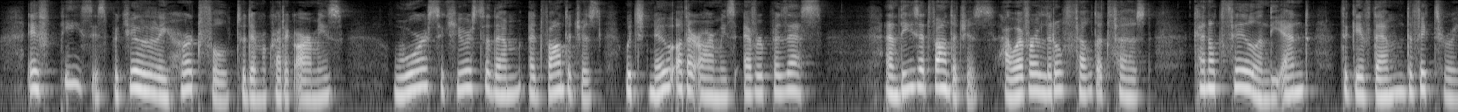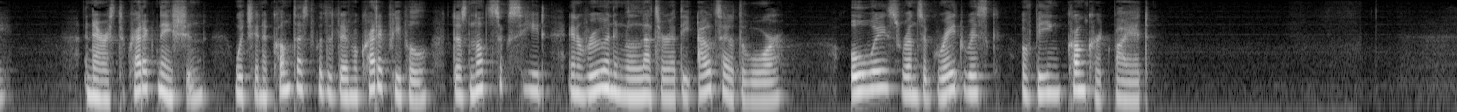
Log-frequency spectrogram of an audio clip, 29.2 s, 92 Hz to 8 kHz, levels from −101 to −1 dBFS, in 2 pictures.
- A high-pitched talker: Yes, high, 195 Hz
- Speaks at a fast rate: No, average, 145 wpm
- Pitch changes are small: No, average, 3.8 semitones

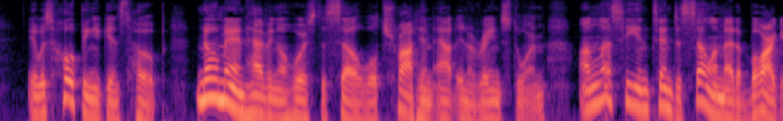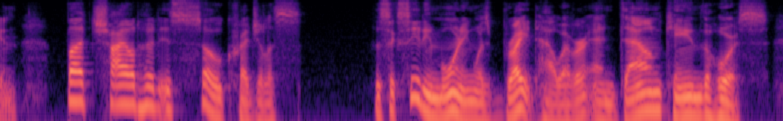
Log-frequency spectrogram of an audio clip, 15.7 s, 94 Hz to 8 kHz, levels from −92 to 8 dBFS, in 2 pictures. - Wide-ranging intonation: Yes, wide, 7.1 semitones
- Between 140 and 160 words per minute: No, average, 170 wpm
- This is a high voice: No, low, 110 Hz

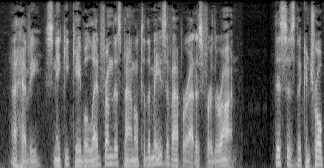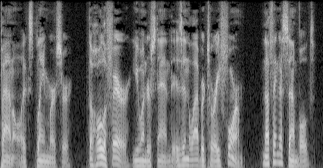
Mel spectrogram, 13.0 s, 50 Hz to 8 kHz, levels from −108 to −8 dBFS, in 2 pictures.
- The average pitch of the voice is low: Yes, very low, 95 Hz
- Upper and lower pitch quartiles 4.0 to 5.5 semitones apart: Yes, average, 4.6 semitones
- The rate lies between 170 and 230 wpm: No, average, 155 wpm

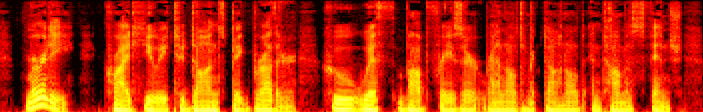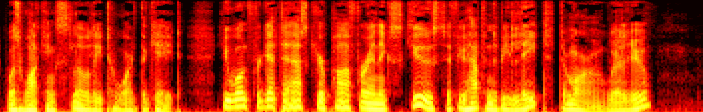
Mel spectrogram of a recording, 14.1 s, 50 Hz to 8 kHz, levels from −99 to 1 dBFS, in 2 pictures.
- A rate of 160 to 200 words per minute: Yes, average, 180 wpm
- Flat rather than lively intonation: No, average, 4.2 semitones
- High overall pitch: No, very low, 90 Hz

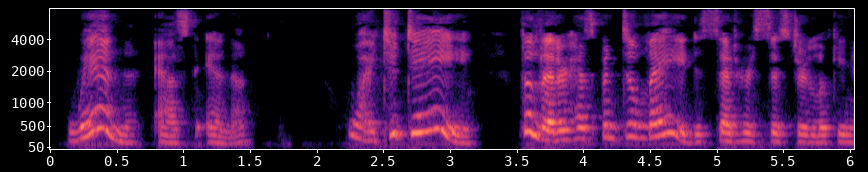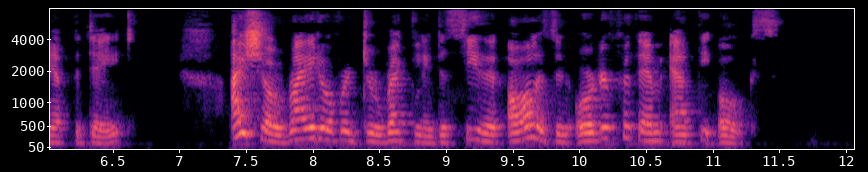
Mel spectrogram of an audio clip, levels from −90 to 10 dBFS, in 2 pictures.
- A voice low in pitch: No, medium, 180 Hz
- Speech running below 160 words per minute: No, average, 175 wpm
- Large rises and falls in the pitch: Yes, wide, 7.6 semitones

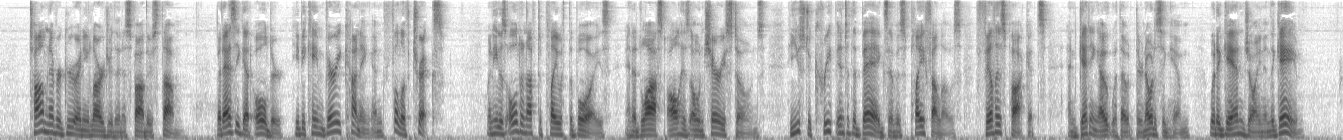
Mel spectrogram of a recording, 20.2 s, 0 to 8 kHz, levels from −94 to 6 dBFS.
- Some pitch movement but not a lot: No, wide, 7.8 semitones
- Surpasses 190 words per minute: Yes, average, 200 wpm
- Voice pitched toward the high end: No, low, 115 Hz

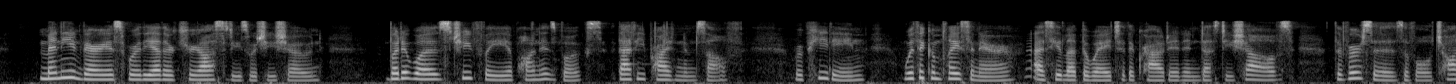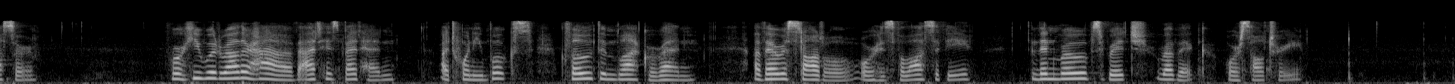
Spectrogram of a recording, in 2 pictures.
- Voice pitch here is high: Yes, high, 220 Hz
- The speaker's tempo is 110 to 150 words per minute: Yes, average, 145 wpm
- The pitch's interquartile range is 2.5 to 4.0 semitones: Yes, average, 3.7 semitones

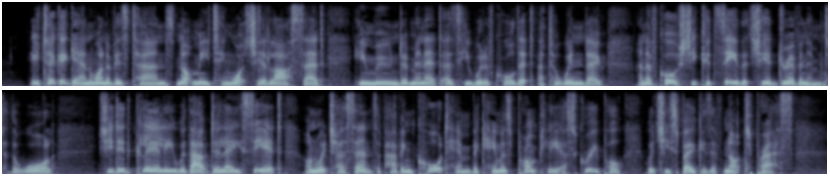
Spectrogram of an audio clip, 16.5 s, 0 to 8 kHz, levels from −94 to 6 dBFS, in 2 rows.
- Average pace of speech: No, fast, 250 wpm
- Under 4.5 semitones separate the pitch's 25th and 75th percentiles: Yes, average, 2.7 semitones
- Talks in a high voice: Yes, high, 195 Hz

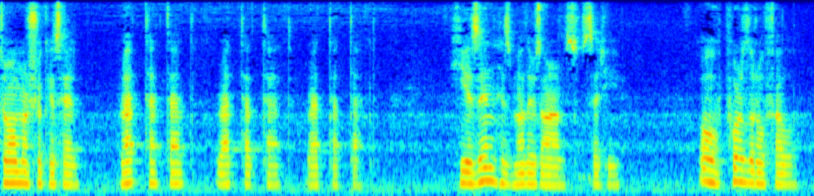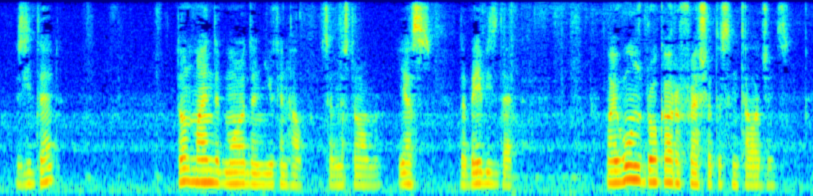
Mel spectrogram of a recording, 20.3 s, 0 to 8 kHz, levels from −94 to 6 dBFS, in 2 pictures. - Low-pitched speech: Yes, low, 120 Hz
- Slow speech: No, average, 150 wpm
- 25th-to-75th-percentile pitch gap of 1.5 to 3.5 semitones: Yes, average, 2.9 semitones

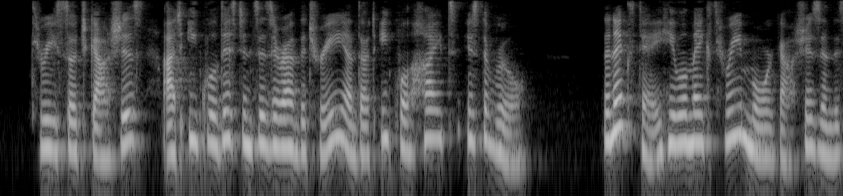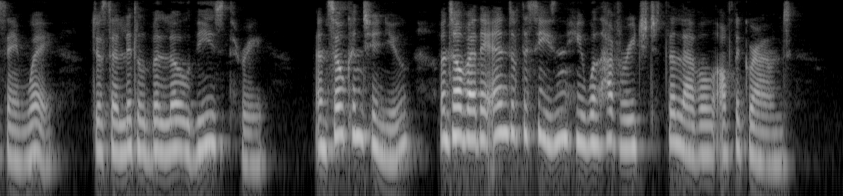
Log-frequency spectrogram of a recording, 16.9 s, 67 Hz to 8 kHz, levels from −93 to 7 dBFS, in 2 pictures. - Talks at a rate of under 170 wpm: No, average, 190 wpm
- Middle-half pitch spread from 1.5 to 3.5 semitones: No, average, 5.0 semitones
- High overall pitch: Yes, high, 220 Hz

